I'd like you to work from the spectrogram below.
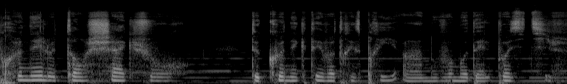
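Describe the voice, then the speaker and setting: A woman's fairly low, flat, monotone voice at a very slow pace, over music in the background. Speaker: spirituality and personal development content creator. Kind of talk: guided meditation-style spiritual talk to camera. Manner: soft-spoken, whispered, calm.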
